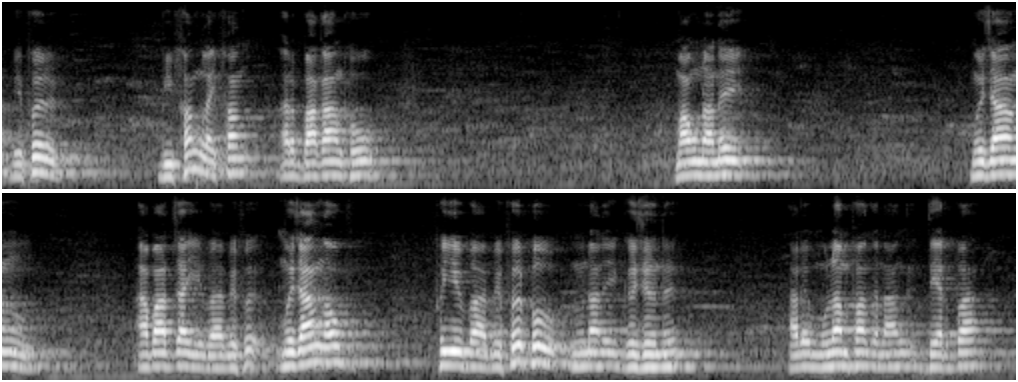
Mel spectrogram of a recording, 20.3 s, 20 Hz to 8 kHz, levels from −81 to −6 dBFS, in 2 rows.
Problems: none marked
